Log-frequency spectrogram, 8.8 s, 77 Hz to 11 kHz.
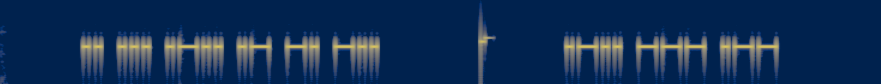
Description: Morse code, heard as a keyed tone, about 21 wpm, 700 Hz. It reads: ISLAND LOW
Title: Sentences from Top 500 Words - New Word Drill - 20wpm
